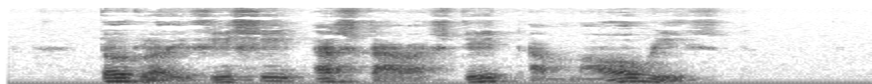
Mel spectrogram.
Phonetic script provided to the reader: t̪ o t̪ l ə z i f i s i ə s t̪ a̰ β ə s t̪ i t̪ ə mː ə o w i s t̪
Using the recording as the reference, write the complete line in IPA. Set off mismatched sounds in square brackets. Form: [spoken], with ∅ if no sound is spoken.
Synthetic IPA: t̪ o t̪ l ə [ð] i f i s i ə s t̪ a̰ β ə s t̪ i t̪ ə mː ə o [β] i s t̪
